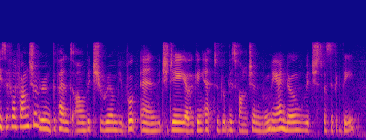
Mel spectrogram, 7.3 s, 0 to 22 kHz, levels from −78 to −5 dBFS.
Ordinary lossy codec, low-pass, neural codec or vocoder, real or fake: none; 7.2 kHz; codec, 16 kHz, 0.8 kbps, ZipCodec; fake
